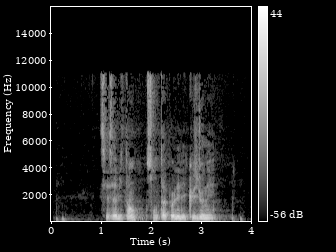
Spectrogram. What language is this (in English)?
French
